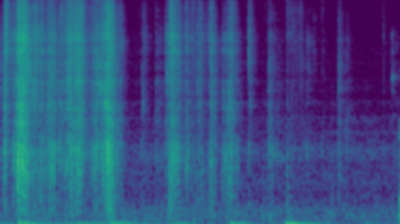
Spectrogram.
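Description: Foil wrapper of an Upper Deck Engrained hockey card pack crinkling and tearing as hands rip it open, loudest in the first two seconds, then sparser rustles that fade.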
